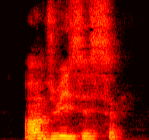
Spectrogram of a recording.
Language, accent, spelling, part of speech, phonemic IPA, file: French, Canada, enduisissent, verb, /ɑ̃.dɥi.zis/, LL-Q150 (fra)-enduisissent.wav
- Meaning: third-person plural imperfect subjunctive of enduire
